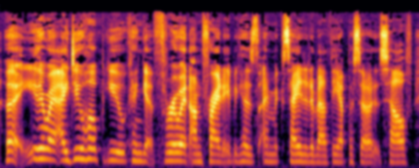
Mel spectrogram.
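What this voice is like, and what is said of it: Husky, sick-sounding voice. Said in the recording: “my voice sounds horrible. I was really sick ... annoyed by the huskiness”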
